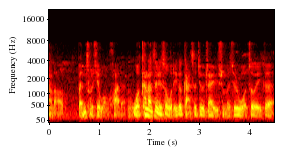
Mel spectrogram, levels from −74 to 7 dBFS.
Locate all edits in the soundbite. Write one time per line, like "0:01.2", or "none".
none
